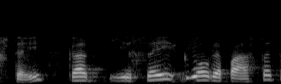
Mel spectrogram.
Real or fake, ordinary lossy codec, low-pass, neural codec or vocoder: fake; Opus, 32 kbps; 3.6 kHz; codec, 16 kHz, 4 kbps, FunCodec, trained on LibriTTS, 50 frames a second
